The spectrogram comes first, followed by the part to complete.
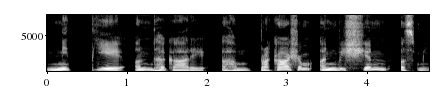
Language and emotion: Sanskrit, sad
